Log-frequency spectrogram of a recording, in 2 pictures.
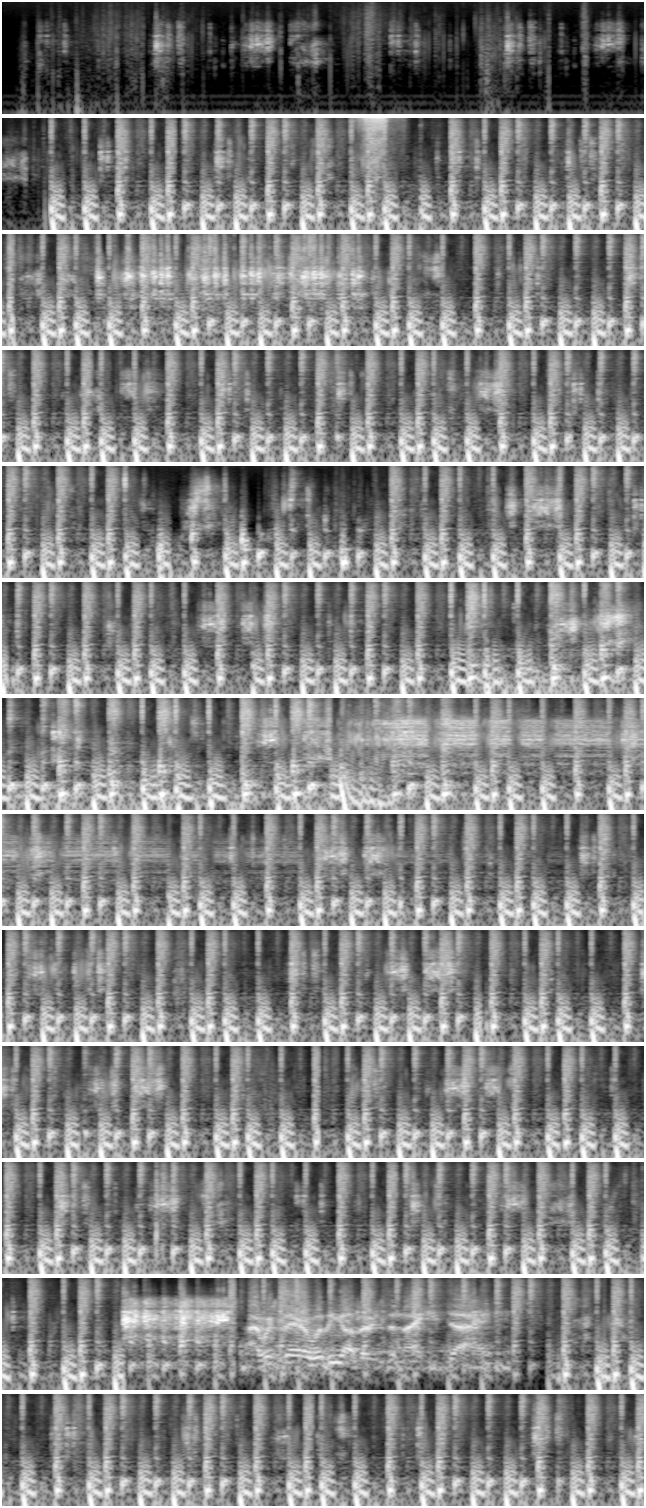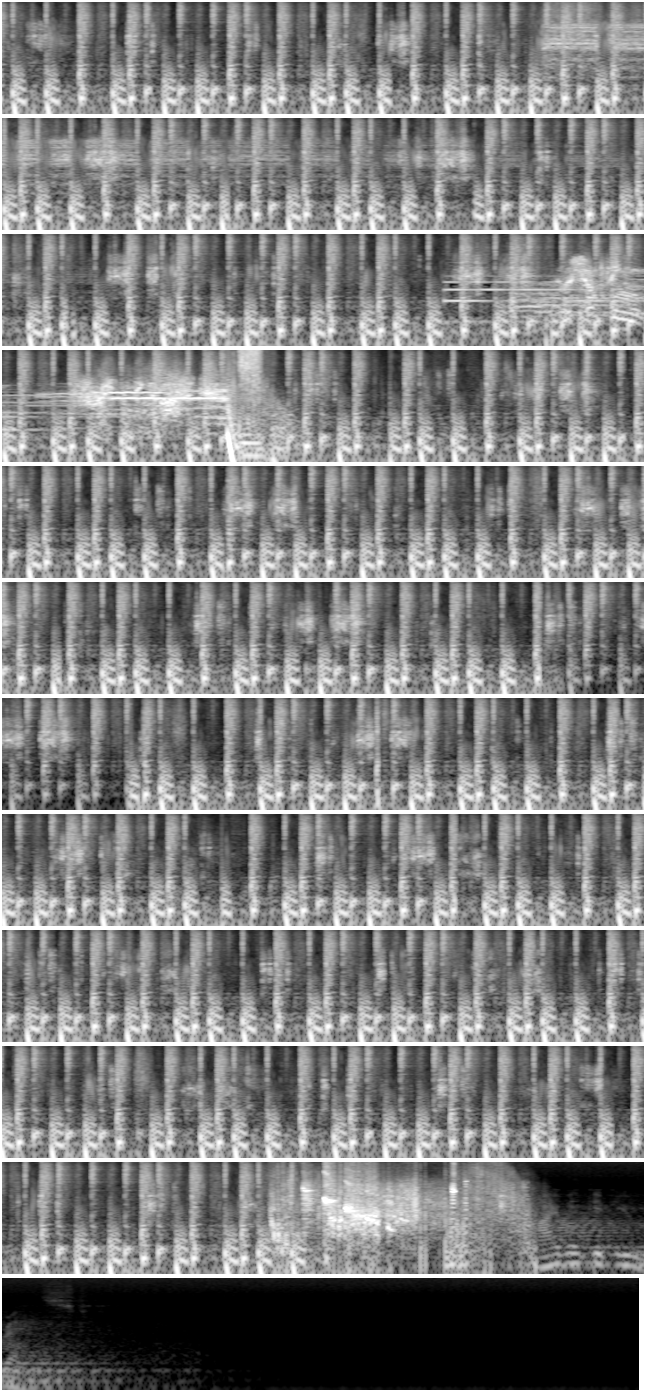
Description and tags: I used several different sounds from many different places to perfect this instrumental. I've worked on it for a month or so.
bass, beat, boom, ching, horror, rest, samples, song, there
